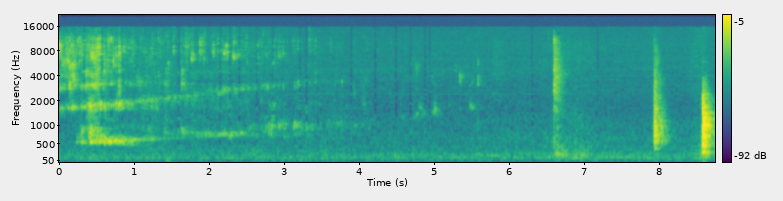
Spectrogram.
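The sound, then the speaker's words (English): Water is poured into a sport bottle for making hydrogen water, the rising gurgle of filling liquid, followed by a few sharp plastic clicks and knocks near the end. No one speaks. “So all we really do is take the water, pour it in.”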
